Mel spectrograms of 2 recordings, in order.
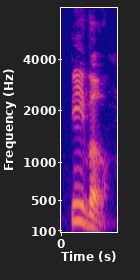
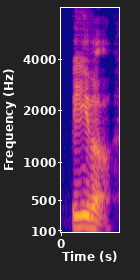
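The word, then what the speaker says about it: Bevo: very particular about this but how do you pronounce the name of y'all's mascot y'all's live mascot bivo bivo yeah I think when bivo went after ugga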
